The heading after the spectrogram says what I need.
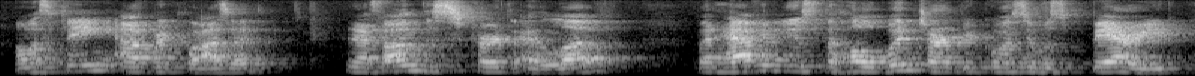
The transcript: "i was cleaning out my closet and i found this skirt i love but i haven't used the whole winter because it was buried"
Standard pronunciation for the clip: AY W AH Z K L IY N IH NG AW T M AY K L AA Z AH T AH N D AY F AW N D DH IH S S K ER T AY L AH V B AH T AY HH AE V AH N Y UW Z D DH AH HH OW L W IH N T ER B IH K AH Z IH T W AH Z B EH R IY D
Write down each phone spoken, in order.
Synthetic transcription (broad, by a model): AY W AH Z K IY IH NG AW T M AY K L AA Z AH T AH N AY F AW N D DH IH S S K ER T AY L AH V B AH T HH AE V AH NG Y UW Z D DH AH HH OW L W IH N T ER B IH K AH Z IH T W AH Z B EH R IY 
